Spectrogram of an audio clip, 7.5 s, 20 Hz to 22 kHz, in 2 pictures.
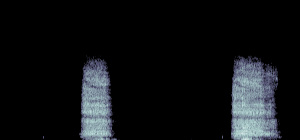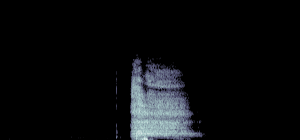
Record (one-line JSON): {"exhalation_length": "7.5 s", "exhalation_amplitude": 21053, "exhalation_signal_mean_std_ratio": 0.35, "survey_phase": "beta (2021-08-13 to 2022-03-07)", "age": "18-44", "gender": "Female", "wearing_mask": "No", "symptom_runny_or_blocked_nose": true, "symptom_sore_throat": true, "symptom_headache": true, "symptom_onset": "3 days", "smoker_status": "Never smoked", "respiratory_condition_asthma": false, "respiratory_condition_other": false, "recruitment_source": "Test and Trace", "submission_delay": "2 days", "covid_test_result": "Positive", "covid_test_method": "RT-qPCR"}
